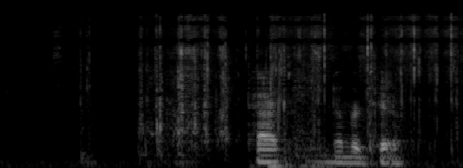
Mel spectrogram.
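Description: A foil card pack crinkles in hands.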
